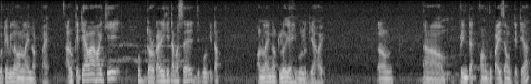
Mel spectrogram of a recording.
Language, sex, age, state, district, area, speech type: Assamese, male, 45-60, Assam, Kamrup Metropolitan, urban, spontaneous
